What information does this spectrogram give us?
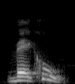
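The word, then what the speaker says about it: vécu: vacuu all right and you want to spell that v-e-c-u but it's pronounced veku so like v-a-y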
